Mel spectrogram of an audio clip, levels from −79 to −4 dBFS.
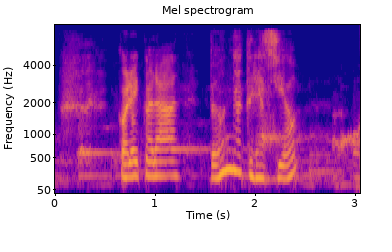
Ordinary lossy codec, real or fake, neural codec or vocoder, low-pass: none; fake; codec, 24 kHz, 3 kbps, HILCodec; 7.2 kHz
